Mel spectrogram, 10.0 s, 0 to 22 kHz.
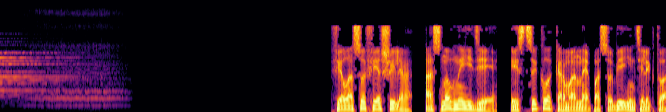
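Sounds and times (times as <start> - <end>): cartoon bee buzzing: 0.4 - 2.0.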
